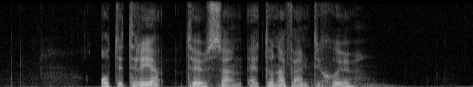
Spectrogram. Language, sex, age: Swedish, male, 36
